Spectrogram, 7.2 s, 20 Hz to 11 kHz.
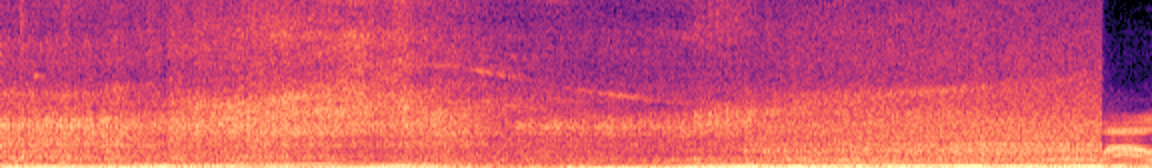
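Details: Ford 6.0L Powerstroke diesel revved after installing new intercooler pipes to fix a boost leak: climbs and falls cleanly through each blip with a steady drone, no hiss or whoosh under boost; intake sealed, no boost leak.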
